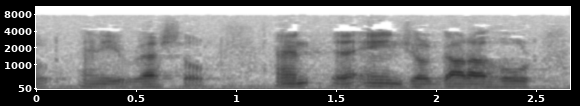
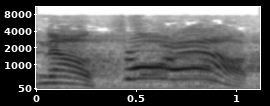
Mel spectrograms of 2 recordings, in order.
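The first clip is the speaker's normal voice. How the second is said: high, slow, loud command; angry order; 9 dB louder, slower than usual. Acted. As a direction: bark the order to throw her out. Judge orders her thrown out.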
